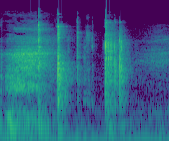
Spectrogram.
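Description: Small metal clay-sculpting tools clinking as they are handled, with a short rustle at the start and several sharp clicks, the loudest about a second in and a quick pair near the end.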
